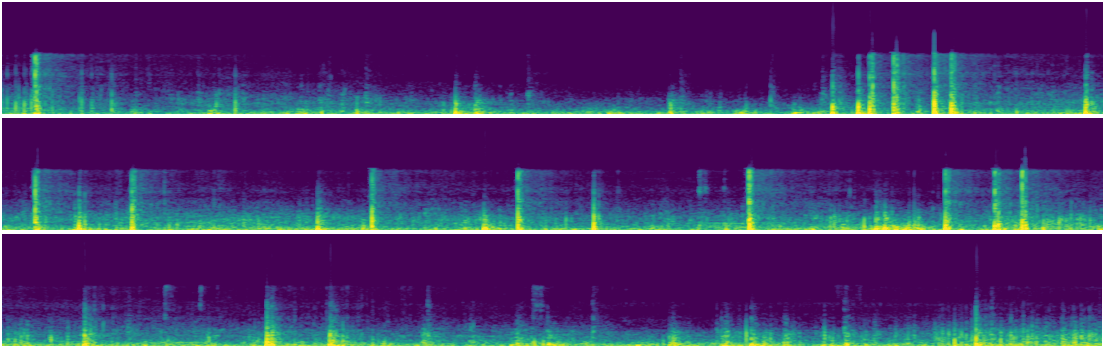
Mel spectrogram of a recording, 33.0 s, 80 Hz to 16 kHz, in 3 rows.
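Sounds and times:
low background rumble: 0:00.0 - 0:33.0
fireworks bangs: 0:18.4 - 0:23.4.

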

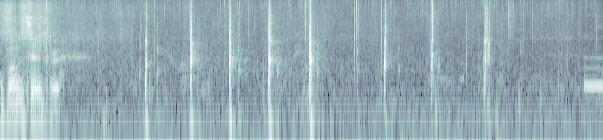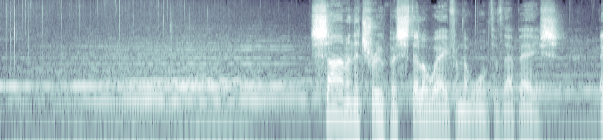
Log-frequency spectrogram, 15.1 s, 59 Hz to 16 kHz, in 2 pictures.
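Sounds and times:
axe splitting firewood: 0:01.6 - 0:06.4.

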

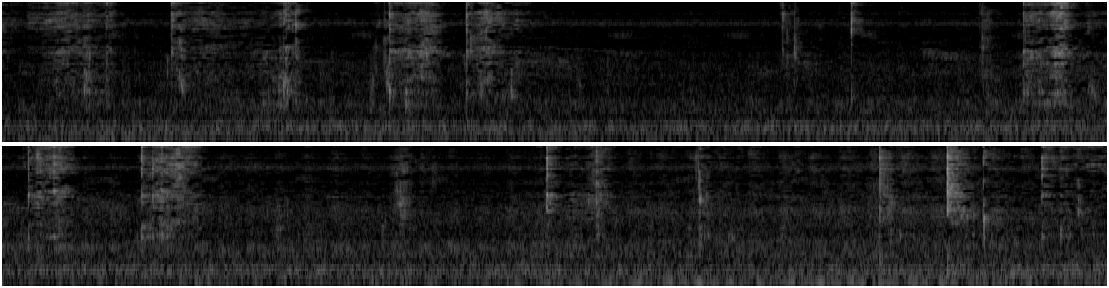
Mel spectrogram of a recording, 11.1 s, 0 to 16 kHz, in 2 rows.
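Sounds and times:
fork scraping and tapping plate: 0:05.0 - 0:06.6.

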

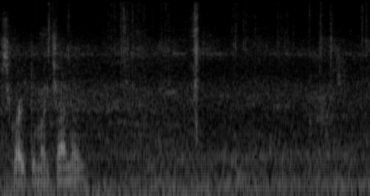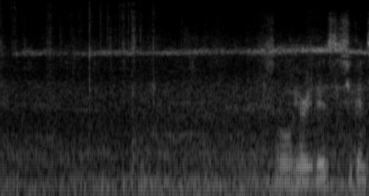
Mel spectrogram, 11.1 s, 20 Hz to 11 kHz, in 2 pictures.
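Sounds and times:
steady low hum: 0:00.0 - 0:11.0
thin high tone: 0:00.0 - 0:11.0
tape peeling off plastic: 0:01.6 - 0:08.0.

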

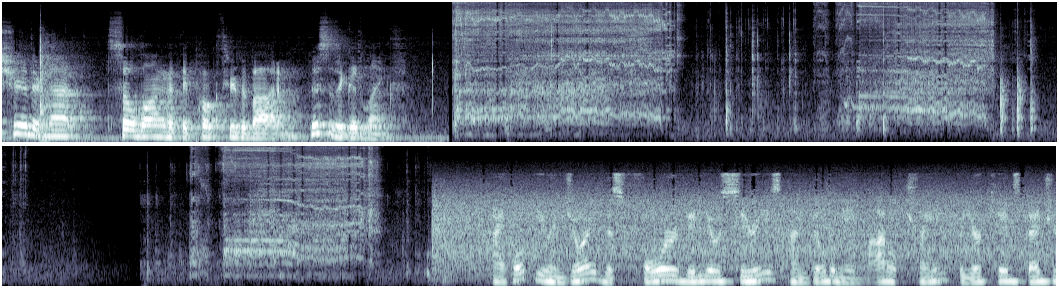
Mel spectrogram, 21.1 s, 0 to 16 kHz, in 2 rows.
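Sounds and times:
cordless screwdriver driving screws: 0:08.2 - 0:10.0.

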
